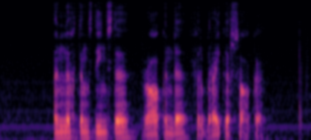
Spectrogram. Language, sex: Afrikaans, male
